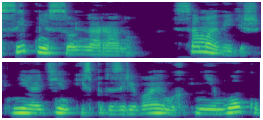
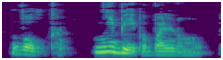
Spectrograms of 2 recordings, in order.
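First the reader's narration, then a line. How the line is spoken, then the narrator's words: Sigh. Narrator (Russian): вздохнул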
